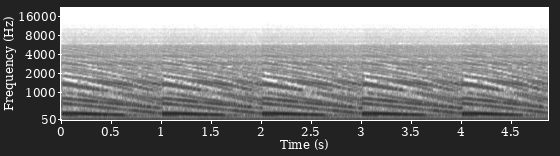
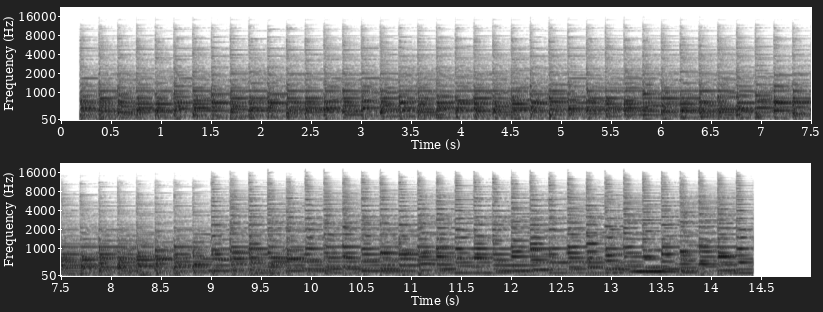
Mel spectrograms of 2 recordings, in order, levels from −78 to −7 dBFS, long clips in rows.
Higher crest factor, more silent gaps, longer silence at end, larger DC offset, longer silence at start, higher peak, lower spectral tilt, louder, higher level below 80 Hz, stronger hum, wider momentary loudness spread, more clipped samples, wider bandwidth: about the same, 12 dB vs 14 dB; neither; second, 0 s vs 0.55 s; neither; second, 0 s vs 0.2 s; second, -8 dBFS vs -2 dBFS; about the same, -6 dB/octave vs -5 dB/octave; second, -21 LUFS vs -17 LUFS; first, -32 dBFS vs -38 dBFS; neither; about the same, 4 LU vs 2 LU; neither; second, 12 kHz vs 17.5 kHz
